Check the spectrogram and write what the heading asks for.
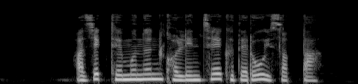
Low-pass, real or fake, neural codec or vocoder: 10.8 kHz; fake; vocoder, 24 kHz, 100 mel bands, Vocos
